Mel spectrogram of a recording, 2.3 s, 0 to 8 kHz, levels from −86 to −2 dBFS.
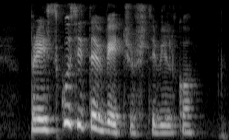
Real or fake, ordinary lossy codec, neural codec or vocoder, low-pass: real; none; none; 7.2 kHz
